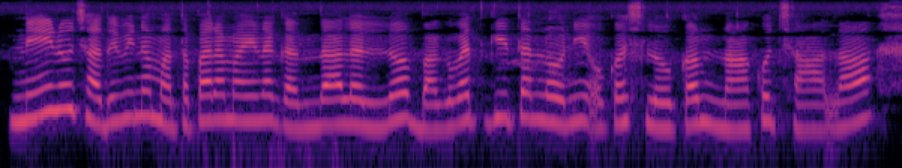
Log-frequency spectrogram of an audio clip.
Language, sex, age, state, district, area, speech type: Telugu, female, 18-30, Telangana, Nizamabad, urban, spontaneous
